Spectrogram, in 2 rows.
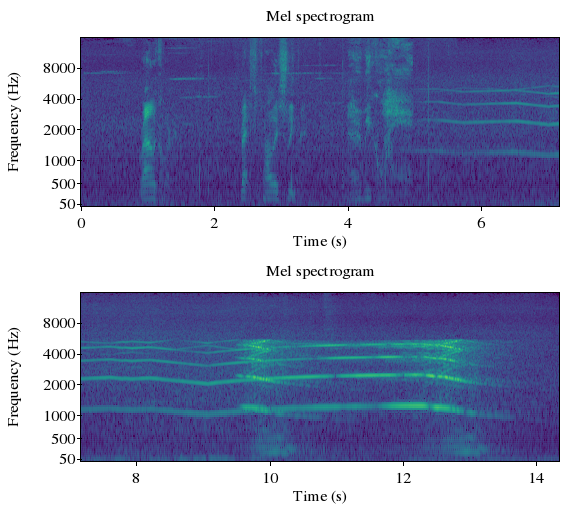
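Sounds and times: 
low engine rumble of passing emergency vehicle: 0.0 - 14.3
speech: 0.9 - 1.5, 2.4 - 3.4, 4.0 - 4.9
emergency vehicle siren wailing: 3.3 - 14.3.

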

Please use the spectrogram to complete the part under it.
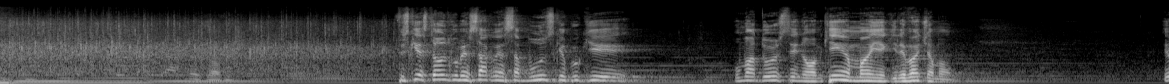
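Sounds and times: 
audience applause: 0.0 - 5.2
speech: 4.0 - 6.5, 7.4 - 9.7.

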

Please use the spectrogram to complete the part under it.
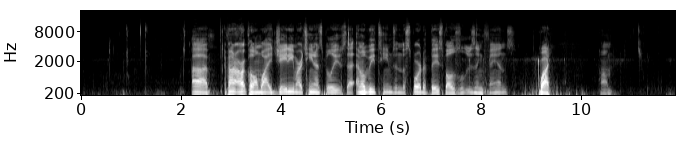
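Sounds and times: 
quiet chewing with soft mouth noises: 0.1 - 2.9, 9.0 - 11.8
speech: 2.2 - 9.5, 10.4 - 10.7.

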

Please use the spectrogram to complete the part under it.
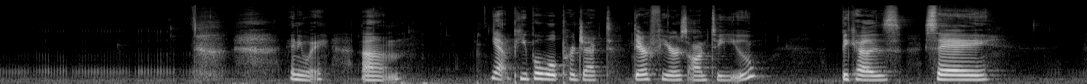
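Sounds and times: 
cat purring: 0.0 - 4.8
speech: 2.9 - 4.2, 4.9 - 7.6, 8.4 - 10.0.

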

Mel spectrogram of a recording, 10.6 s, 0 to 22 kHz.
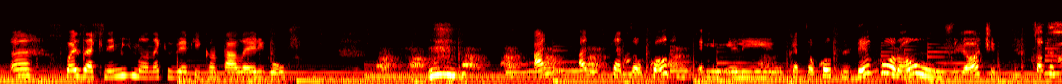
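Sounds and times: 
speech: 0.2 - 10.6
pet dog barking in yappy bursts: 3.7 - 7.8.

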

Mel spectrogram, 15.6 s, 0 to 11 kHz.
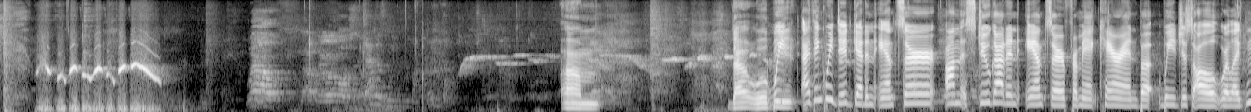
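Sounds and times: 
person whistling a family whistle call: 0.4 - 2.3, 5.7 - 9.7
speech: 7.0 - 7.6, 9.1 - 15.6.

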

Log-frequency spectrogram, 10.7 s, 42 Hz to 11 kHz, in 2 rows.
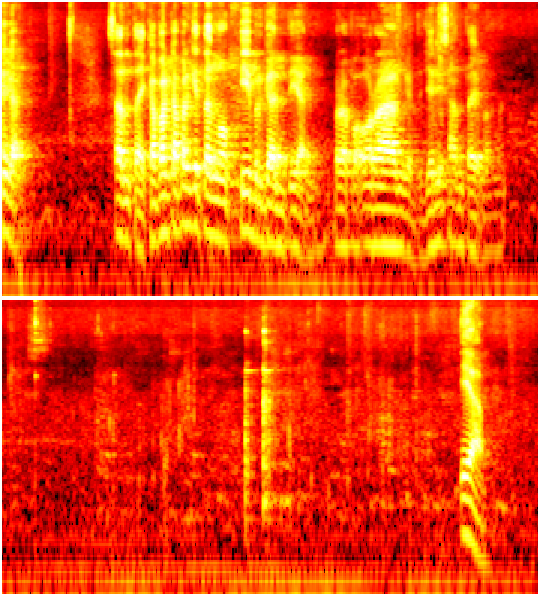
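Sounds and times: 
speech: 0.0 - 0.4, 1.1 - 5.1, 10.0 - 10.3
cup clinking while person takes a drink: 5.7 - 8.4
faint shuffling: 6.2 - 10.7
brighter cup knock: 7.8 - 8.2.

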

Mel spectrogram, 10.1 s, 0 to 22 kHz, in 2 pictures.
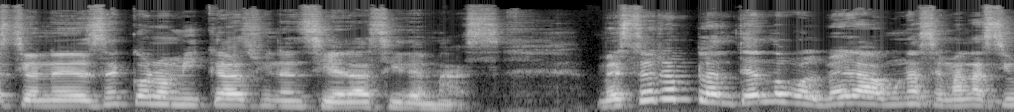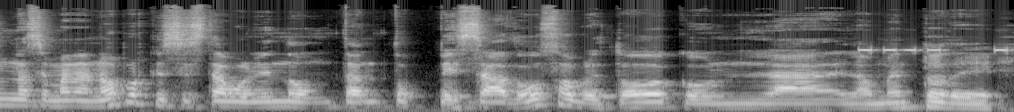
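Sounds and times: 
speech: 0.0 - 10.1
electronic alarm ringing with a high-pitched tone: 9.2 - 10.1.

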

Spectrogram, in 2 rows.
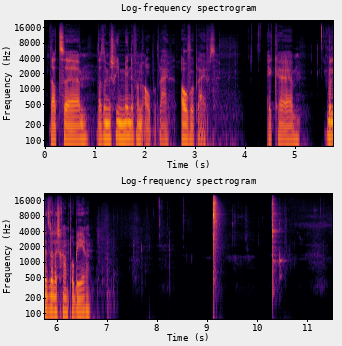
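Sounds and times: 
speech: 0.1 - 3.5, 4.4 - 6.8
bottle cap snapping as it is pulled back and pushed over: 9.1 - 9.3, 10.3 - 10.7.

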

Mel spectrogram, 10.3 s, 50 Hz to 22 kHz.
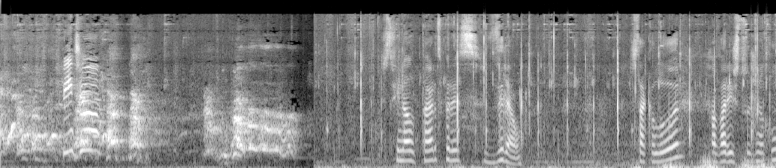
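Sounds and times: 
dog barking: 0.0 - 4.1
outdoor noise: 0.0 - 10.3
speech: 0.9 - 1.7, 5.3 - 7.1, 8.5 - 10.3.

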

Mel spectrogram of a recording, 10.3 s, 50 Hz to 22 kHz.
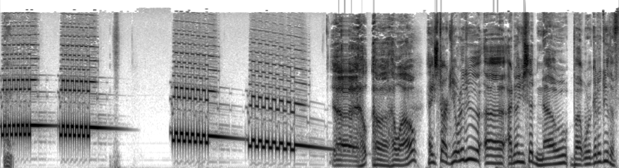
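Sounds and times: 
telephone ringing after a number is dialed: 0.0 - 2.2, 2.8 - 5.1
speech: 0.1 - 0.3, 5.6 - 10.3.

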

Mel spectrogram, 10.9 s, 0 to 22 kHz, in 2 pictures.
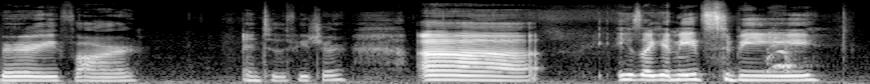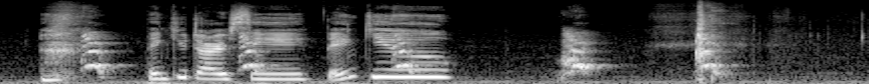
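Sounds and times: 
speech: 0.0 - 8.3
faint low hum: 0.0 - 10.8
dog barking: 4.8 - 5.1, 5.9 - 6.3, 6.9 - 7.2, 8.9 - 10.1.

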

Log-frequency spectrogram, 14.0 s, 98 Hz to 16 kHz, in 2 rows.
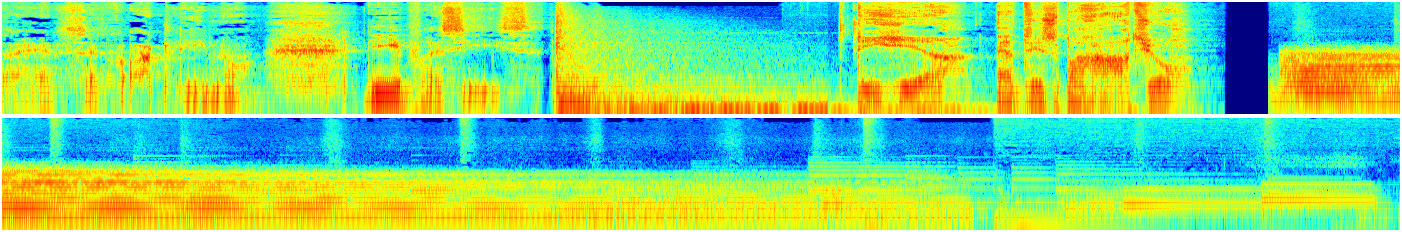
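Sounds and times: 
speech: 0.0 - 3.1, 4.3 - 6.4
church bells ringing: 6.4 - 11.9.

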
